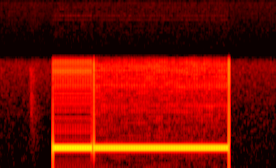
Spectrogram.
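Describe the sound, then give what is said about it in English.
A steady electronic telephone tone, apparently a ringback after dialing, sounds loud and unbroken for almost two seconds apart from one tiny dip near its start. “All right, well, here goes the dialing.”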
